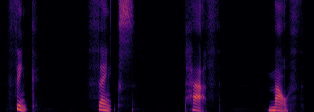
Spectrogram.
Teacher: And then you have two options, the unvoiced th and the voiced th. For the unvoiced th like in think, you push air out without using your vocal cords. It's just air.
